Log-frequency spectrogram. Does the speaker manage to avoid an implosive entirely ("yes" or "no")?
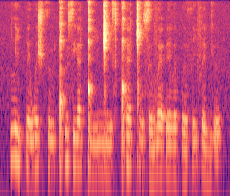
yes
